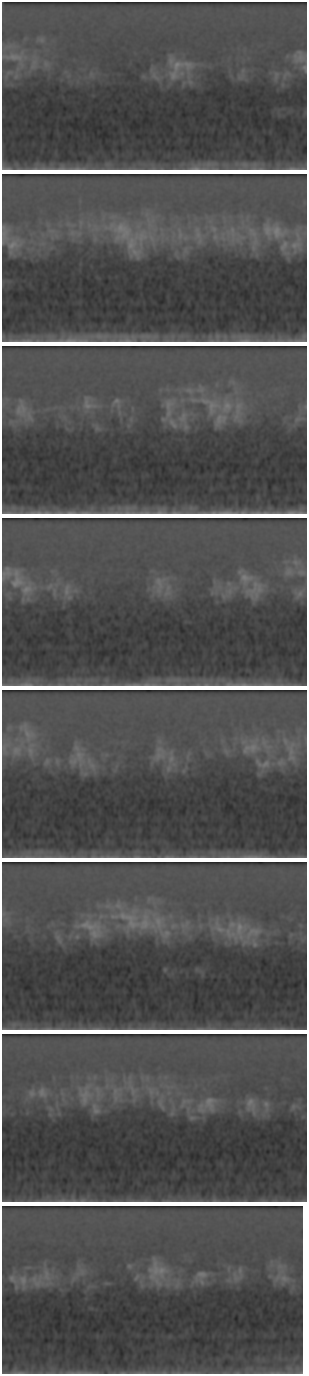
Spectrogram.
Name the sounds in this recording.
Chestnut-sided Warbler, Red-eyed Vireo, American Crow, Ovenbird, Eastern Wood-Pewee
